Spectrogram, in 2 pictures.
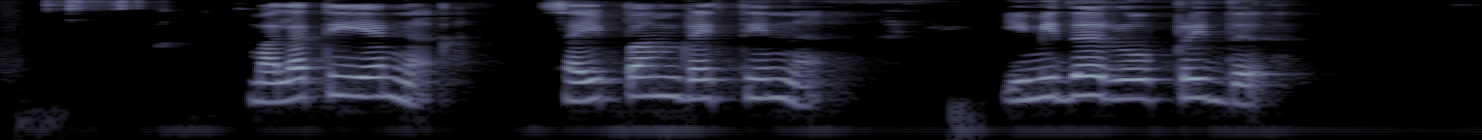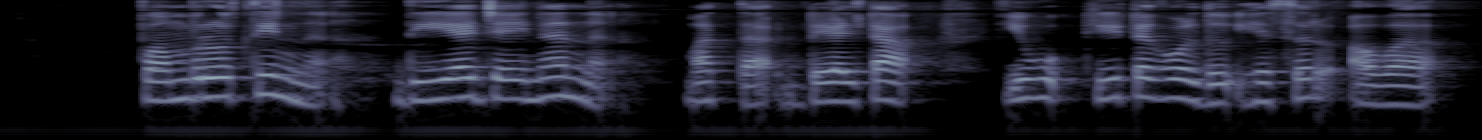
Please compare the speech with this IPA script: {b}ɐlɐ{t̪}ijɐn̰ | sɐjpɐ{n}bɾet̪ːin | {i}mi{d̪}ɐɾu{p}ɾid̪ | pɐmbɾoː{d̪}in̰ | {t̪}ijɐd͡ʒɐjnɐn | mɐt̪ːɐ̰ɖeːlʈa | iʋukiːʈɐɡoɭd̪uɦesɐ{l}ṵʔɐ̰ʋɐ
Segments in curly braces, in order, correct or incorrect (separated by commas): incorrect, correct, incorrect, correct, correct, correct, incorrect, incorrect, incorrect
